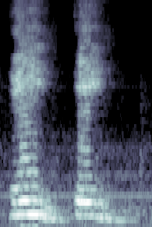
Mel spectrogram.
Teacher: So it's a glide from A to E. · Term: diphthong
